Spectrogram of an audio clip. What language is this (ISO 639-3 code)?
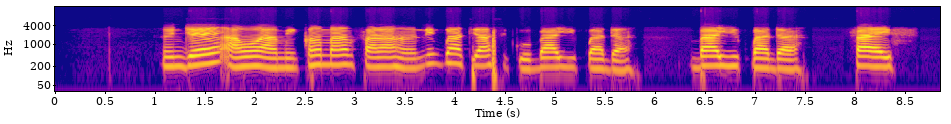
yor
